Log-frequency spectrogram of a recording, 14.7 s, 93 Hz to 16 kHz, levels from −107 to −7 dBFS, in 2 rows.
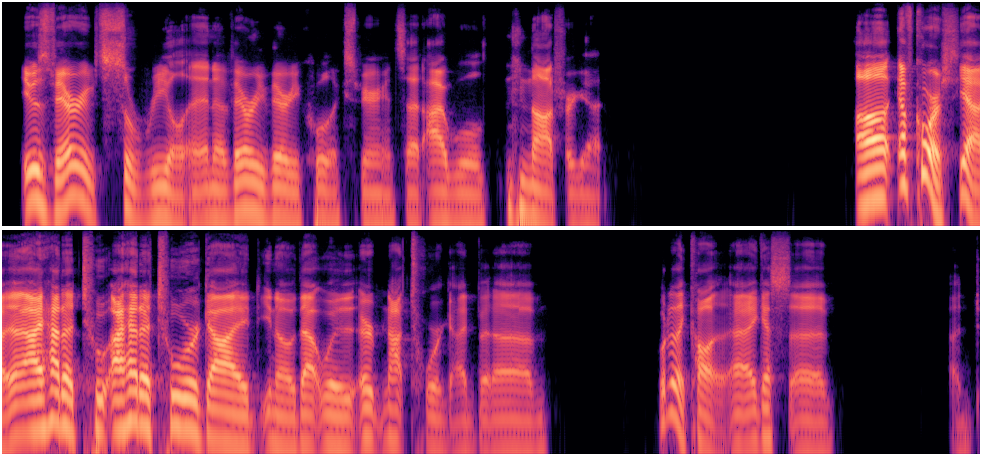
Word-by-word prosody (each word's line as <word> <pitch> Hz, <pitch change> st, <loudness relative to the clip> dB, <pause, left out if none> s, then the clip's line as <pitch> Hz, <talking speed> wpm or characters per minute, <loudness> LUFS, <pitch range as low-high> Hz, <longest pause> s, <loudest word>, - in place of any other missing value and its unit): it 165 Hz, -, -1 dB
was 160 Hz, -7 st, +1 dB
very 150 Hz, 0 st, 0 dB
surreal 110 Hz, -6 st, -7 dB
and 105 Hz, +2 st, -6 dB
a 105 Hz, -, -6 dB
very, 125 Hz, +2 st, -3 dB
very 110 Hz, -2 st, -5 dB
cool 105 Hz, -1 st, -10 dB
experience 100 Hz, -1 st, -13 dB
that 100 Hz, 0 st, -10 dB
I 105 Hz, 0 st, -1 dB
will 95 Hz, -1 st, -11 dB, 0.3 s
not 110 Hz, -5 st, -2 dB
forget. 95 Hz, -2 st, -15 dB, 1.9 s
Uh, 170 Hz, +3 st, +9 dB
of 245 Hz, 0 st, +4 dB
course, 310 Hz, -, +3 dB
yeah, -, -, +5 dB
I 155 Hz, +2 st, +6 dB
I -, -, +8 dB
had 190 Hz, +1 st, +5 dB
a 170 Hz, -, +4 dB
to 160 Hz, -, -6 dB
I 160 Hz, 0 st, +7 dB
had 200 Hz, -2 st, +5 dB
a 175 Hz, -, +5 dB
tour 170 Hz, -2 st, -2 dB
guide, 120 Hz, -5 st, +1 dB
you 125 Hz, -, -10 dB
know, 110 Hz, -2 st, -6 dB
that 115 Hz, +1 st, -2 dB
wa 115 Hz, -1 st, -5 dB, 0.2 s
or 135 Hz, -1 st, -3 dB
not 130 Hz, -1 st, -6 dB
tour 110 Hz, -2 st, -13 dB
guide, 100 Hz, 0 st, -15 dB
but, 100 Hz, -, -13 dB
um- 100 Hz, -1 st, -10 dB, 0.8 s
what -, -, -10 dB
do -, -, -2 dB
they -, -, -2 dB
call -, -, -4 dB
it- -, -, -14 dB
I 115 Hz, 0 st, -4 dB
I -, -, -2 dB
guess 135 Hz, +1 st, -8 dB
a 95 Hz, -1 st, -8 dB, 0.9 s
a -, -, -23 dB
115 Hz, 200 wpm, -23 LUFS, 100-145 Hz, 1.9 s, Uh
